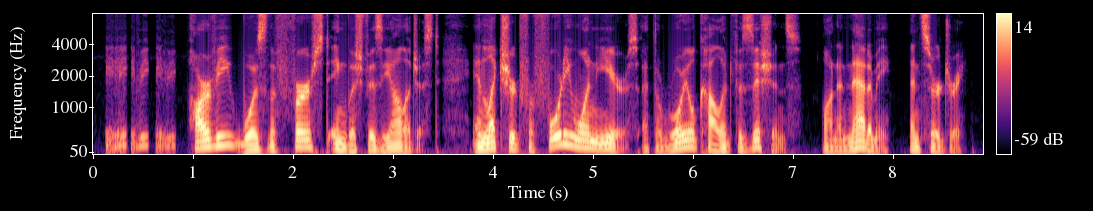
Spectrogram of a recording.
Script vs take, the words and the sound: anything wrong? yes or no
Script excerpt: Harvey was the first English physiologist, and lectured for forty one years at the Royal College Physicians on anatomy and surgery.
yes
